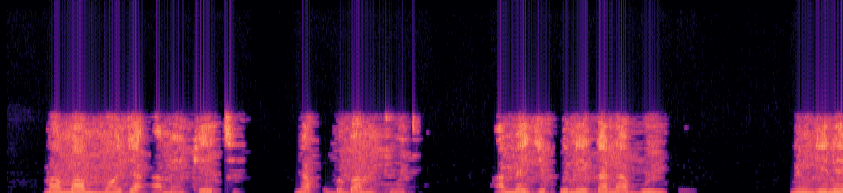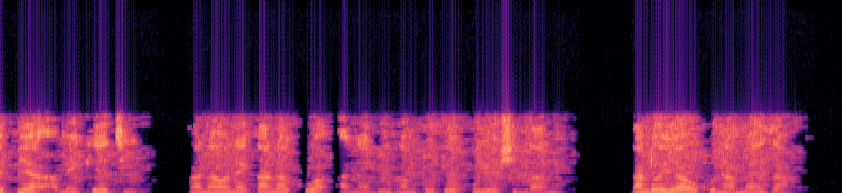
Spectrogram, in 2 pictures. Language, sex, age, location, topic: Swahili, male, 18-24, Kisumu, health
